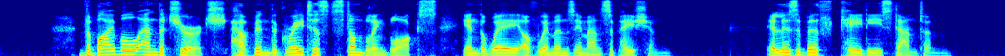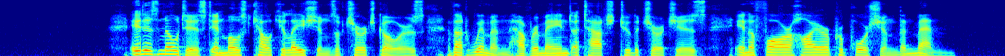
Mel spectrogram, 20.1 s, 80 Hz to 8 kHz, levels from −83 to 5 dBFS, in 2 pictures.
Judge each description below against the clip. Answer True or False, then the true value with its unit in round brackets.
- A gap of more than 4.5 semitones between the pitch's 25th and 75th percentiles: True (5.0 semitones)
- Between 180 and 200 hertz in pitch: False (120 Hz)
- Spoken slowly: True (130 wpm)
